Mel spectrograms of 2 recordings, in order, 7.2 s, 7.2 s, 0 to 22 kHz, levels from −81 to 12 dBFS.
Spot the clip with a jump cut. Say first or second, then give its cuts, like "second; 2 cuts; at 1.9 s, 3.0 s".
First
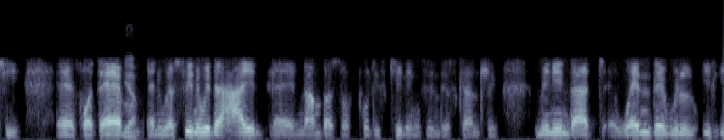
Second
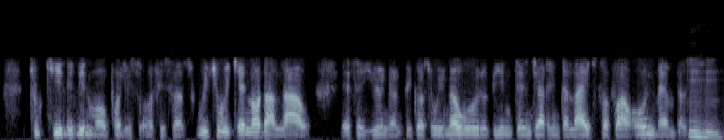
first; 1 cut; at 1.4 s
